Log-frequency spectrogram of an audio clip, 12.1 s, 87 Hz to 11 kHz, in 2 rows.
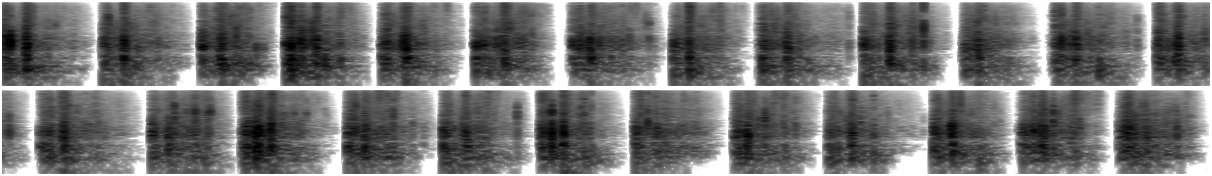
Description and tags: Footsteps Gravel+Dirt 5
Leather, Studio, Styrofoam, Grass, Strolling, Dirt, Tape, NTG4, Walking, Footstep, Walk, Rubber, Path, effect, Ground, Run, Pathway, Shoes, Paper, Foley, Footsteps, Boots, sound, Running, Rode, Microphone, Stroll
